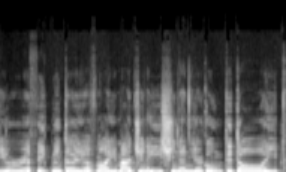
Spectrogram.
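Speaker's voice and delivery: replayed line. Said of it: "if I'm saying stuff like".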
